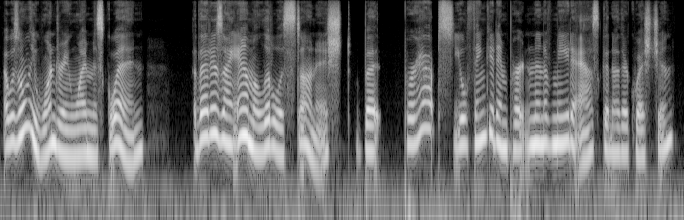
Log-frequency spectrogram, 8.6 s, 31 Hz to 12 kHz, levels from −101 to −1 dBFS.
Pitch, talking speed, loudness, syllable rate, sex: 230 Hz, 160 wpm, -19 LUFS, 5.4 syllables/s, female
